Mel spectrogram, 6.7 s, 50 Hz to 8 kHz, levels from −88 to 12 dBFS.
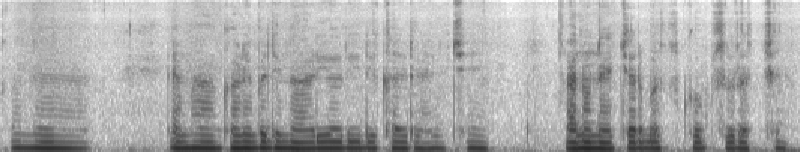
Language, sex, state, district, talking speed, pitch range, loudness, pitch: Gujarati, male, Gujarat, Valsad, 115 wpm, 120-130 Hz, -15 LUFS, 125 Hz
